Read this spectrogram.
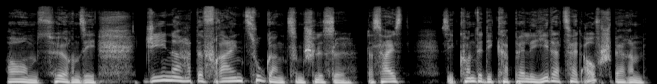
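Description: A man's voice: medium pitch, expressive, moderate pace, slightly rough, no echo. A man plays a detective's loyal male sidekick in an audiobook. He argues his case step by step, reassuring and insistent, in a dry recording. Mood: reasoning, insistent. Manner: argumentative, reasoning. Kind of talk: audiobook character reading.

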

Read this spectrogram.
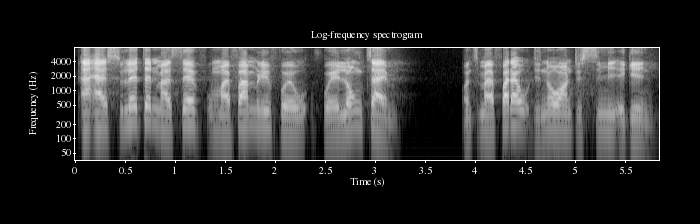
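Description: A young man with a Cameroonian English accent gives a quiet, halting testimony in a large crowded church, speaking into a handheld mic someone else holds. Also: fairly high pitch, clear, resonant tone. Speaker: church member giving testimony. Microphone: handheld mic held by another person.

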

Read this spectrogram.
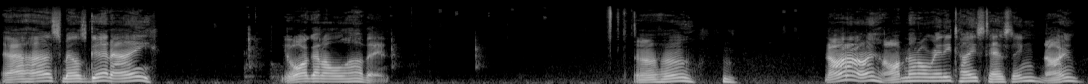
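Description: An Australian man playing an affectionate, playful and caring husband in an intimate ASMR roleplay, soft-spoken and teasing. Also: medium pitch, lively intonation, slow, pauses often.

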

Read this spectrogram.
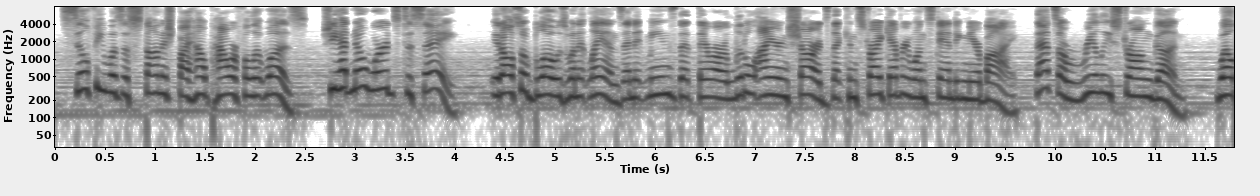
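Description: A man with a somewhat high voice narrates a scripted manga recap. He tells the story in the third person as a recap narrator. Music plays behind his voice. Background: background music.

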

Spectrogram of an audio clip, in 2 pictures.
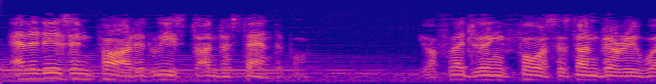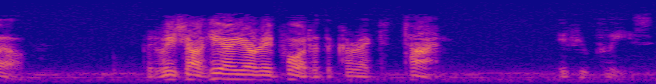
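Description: Hive grand master, male reader: formal, self-important, controlling, slightly deep, dull audiobook tape. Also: soft background music, close to an everyday voice. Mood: condescending. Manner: measured, condescending, formal. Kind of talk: audiobook character acting.

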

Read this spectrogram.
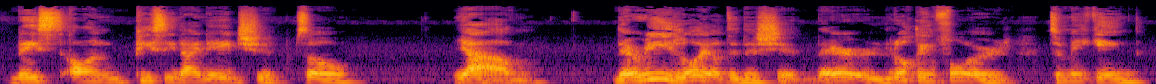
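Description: A young man giving a casual, sweary reaction in a halting, informal way, sitting in a room at home. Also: a little high, darkish tone, slightly rough, poor audio. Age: young adult. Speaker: reaction video host. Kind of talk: casual anime reaction chat. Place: small indoor room at home.

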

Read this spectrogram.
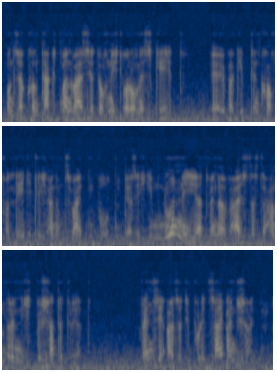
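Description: An actor playing a cold, menacing gang boss in a radio crime drama, giving measured, threatening orders. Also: male voice, close to an everyday voice. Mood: menacing, controlled. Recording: noisy radio drama track with rumble.

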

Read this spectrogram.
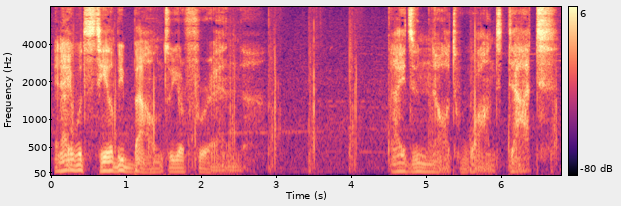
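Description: A man voicing a proud, grumpy demon on an awkward date, deadpan and menacing with hesitant phrasing, in an ASMR roleplay. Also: a bass voice, very slow, vocal fry, noisy background, full character voice. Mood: grudging.

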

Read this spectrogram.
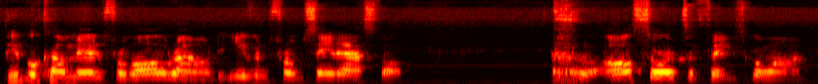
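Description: A man's voice: fairly high pitch, measured pace, gravelly, darkish tone, poor audio. Man playing a bustling, chatty village housekeeper. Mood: eager, chatty. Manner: chatty, rustic dialect turns of phrase. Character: bustling, fond, cheerful older village housekeeper woman.

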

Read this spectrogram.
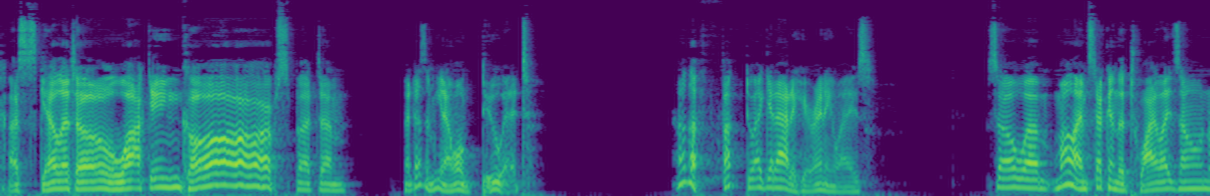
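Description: A man's voice: mid-range voice, a bit bright, lo-fi sound, natural voice. A man voicing a grouchy, boozy zombie dwarf overseer in a game journal story, stammering and exasperated. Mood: rambling, grumbling. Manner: stammering, exasperated, hammy delivery. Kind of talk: dramatic reading of a game journal.

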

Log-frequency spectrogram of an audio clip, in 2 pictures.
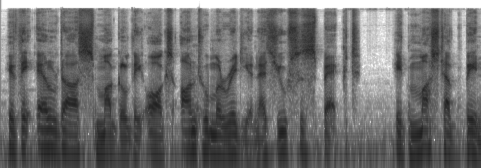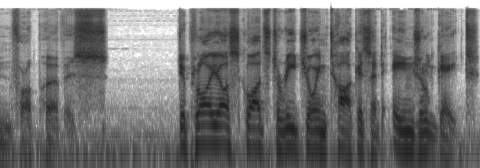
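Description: A man playing an authoritative space marine officer in a video game, giving orders formally and gravely. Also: fairly low pitch, expressive, normal speed, a little hiss or hum, lightly acted. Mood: grave, commanding. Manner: formal, commanding.

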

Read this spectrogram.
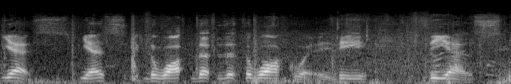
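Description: A man's voice: a little high, takes it slowly, fairly bright tone. A young man talking casually to a handheld camera on a sunny beach, rambling with lots of restarts. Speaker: vlogger. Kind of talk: casual vlog chat. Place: sunny beach and boardwalk outdoors. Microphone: handheld camera at arm's length. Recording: clear wind noise on outdoor camera.

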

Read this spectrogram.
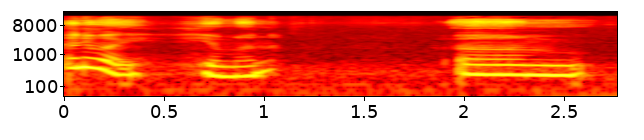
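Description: A woman playing a hesitant, wry resurrected witch in an ASMR roleplay, with a soft, breathy voice. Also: fairly high pitch, animated, takes it slowly, exaggerated voice. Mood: gentle, curious.

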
